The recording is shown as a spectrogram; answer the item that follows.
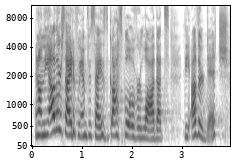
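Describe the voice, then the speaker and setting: Woman pastor, high voice, earnest and conversational sermon delivery. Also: animated, fairly quick, fairly bright tone. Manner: conversational, earnest, asks the congregation questions.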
